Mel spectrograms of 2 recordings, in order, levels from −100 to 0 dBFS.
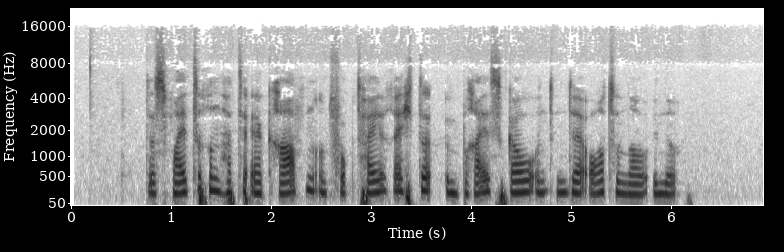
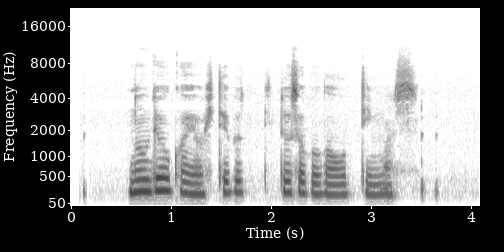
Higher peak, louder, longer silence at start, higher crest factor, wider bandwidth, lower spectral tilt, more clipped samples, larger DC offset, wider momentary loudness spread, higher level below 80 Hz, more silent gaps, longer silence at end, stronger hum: first, -2 dBFS vs -20 dBFS; first, -19 LUFS vs -38 LUFS; first, 0.75 s vs 0.55 s; about the same, 18 dB vs 18 dB; first, 15.5 kHz vs 8.8 kHz; about the same, -5.5 dB/octave vs -6.5 dB/octave; neither; neither; second, 6 LU vs 12 LU; first, -38 dBFS vs -86 dBFS; neither; first, 0.7 s vs 0.55 s; neither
